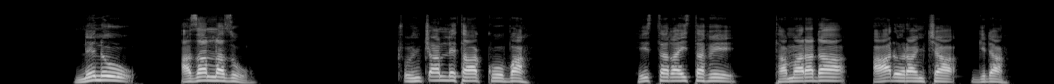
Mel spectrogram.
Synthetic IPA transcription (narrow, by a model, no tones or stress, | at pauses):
nɛnoː | ɐzɐlːɐzo̰ː | t͡ʃʼʊnt͡ʃʼːɐlːɛt̪aːkːɔbɐ | hɪst̪ːɐd̪ɐjɪst̪ːɐfɛ | t̪ɐmɐɾɐd̪a | aːɗɔɾɐnt͡ʃːɐɡɪd̪ɐ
